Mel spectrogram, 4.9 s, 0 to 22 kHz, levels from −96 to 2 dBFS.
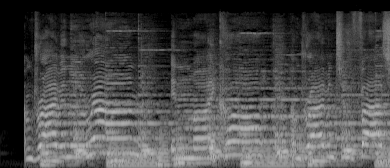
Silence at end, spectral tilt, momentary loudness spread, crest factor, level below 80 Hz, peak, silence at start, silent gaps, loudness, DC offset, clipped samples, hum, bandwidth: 0 s; -5.5 dB/octave; 4 LU; 14 dB; -48 dBFS; -14 dBFS; 0.3 s; none; -29 LUFS; under 0.1%; under 0.1%; none; 16.5 kHz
